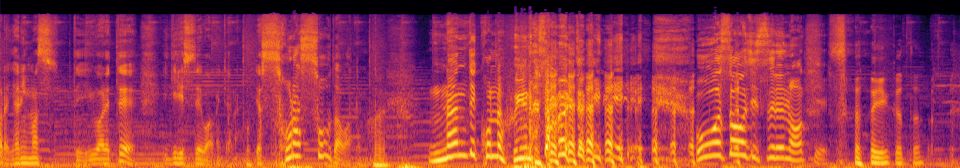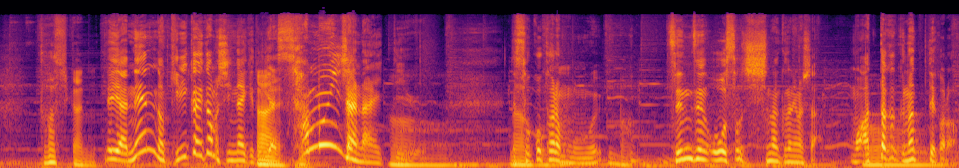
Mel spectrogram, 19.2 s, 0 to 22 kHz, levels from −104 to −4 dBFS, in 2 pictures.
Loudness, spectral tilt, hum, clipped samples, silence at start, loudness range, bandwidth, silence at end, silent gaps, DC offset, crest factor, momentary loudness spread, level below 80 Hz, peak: -17 LUFS; -4.5 dB/octave; none; under 0.1%; 0 s; 6 LU; 16 kHz; 0 s; none; under 0.1%; 14 dB; 15 LU; -30 dBFS; -4 dBFS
